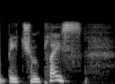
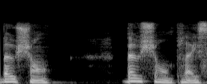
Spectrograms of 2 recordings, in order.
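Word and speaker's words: Beauchamp Place: lot but I went to San Lorenzo in beach and place it was amazing you know I could never for years pronounce beach and place I called it bon bon place until somebody said it's pronounced Beach and place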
